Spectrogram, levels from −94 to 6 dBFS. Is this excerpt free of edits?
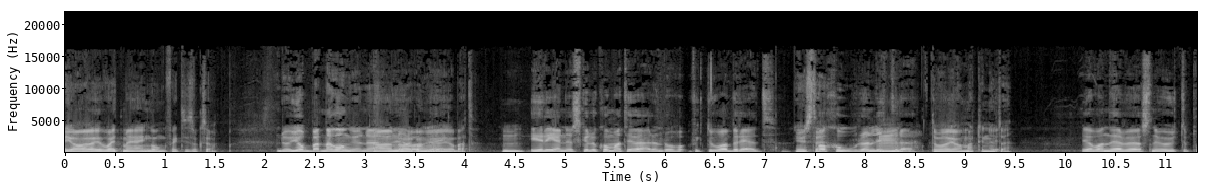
yes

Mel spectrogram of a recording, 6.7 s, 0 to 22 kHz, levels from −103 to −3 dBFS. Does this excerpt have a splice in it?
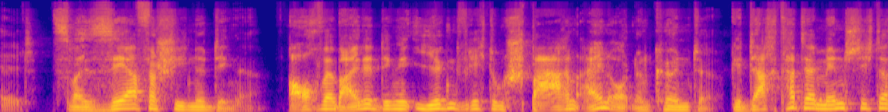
yes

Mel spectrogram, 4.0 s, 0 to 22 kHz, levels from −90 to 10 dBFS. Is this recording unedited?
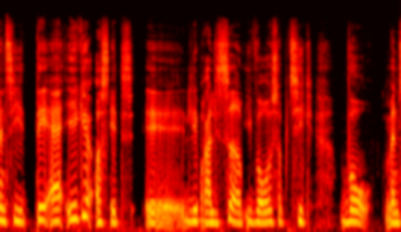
no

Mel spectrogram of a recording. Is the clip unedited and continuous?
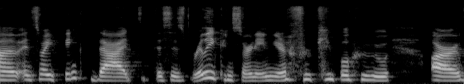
yes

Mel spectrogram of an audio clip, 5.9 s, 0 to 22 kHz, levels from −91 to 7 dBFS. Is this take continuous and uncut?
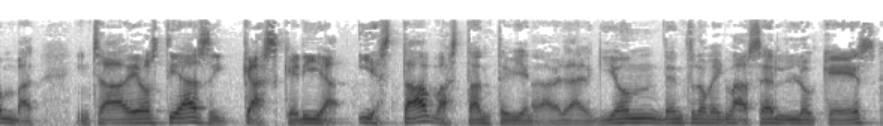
no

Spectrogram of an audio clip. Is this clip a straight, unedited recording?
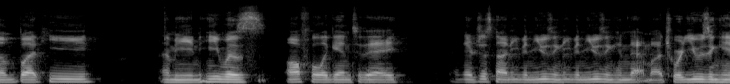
no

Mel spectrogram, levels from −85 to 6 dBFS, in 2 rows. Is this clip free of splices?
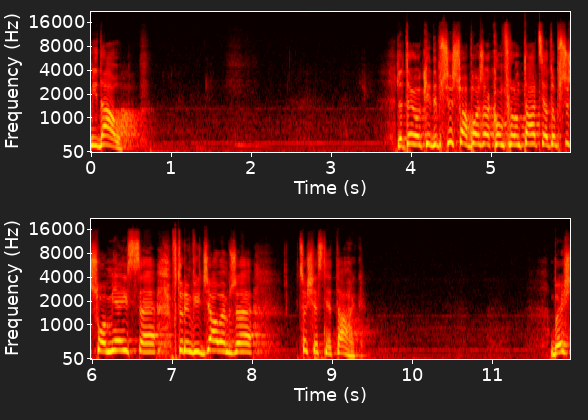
yes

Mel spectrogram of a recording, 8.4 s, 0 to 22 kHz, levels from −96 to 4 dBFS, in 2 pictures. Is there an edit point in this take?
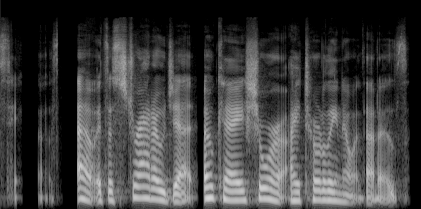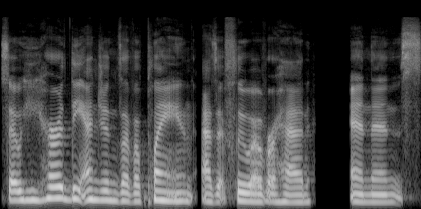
no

